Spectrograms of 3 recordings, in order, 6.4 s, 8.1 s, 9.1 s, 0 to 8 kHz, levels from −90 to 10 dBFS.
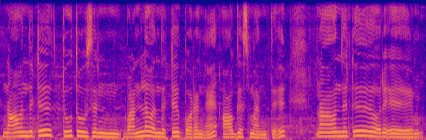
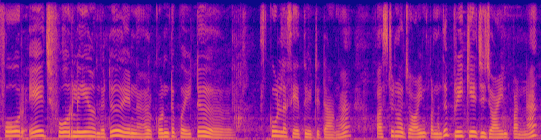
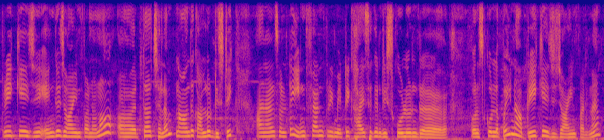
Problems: background sounds at intervals, background conversations at intervals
